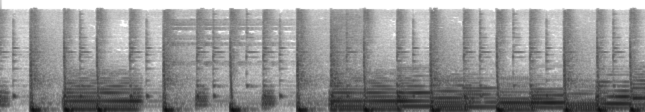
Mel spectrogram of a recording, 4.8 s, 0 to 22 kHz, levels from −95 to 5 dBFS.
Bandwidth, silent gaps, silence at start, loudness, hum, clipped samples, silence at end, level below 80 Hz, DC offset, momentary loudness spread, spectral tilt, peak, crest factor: 17 kHz; none; 0 s; -14 LUFS; none; under 0.1%; 0 s; -16 dBFS; under 0.1%; 6 LU; -6 dB/octave; 0 dBFS; 12 dB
